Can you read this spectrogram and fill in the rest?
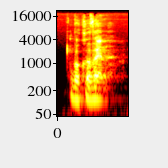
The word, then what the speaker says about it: Буковина: або Буковина. Буковина. Буковина, перепрошую. Буковина. Я знаю. З наголосом має вічну проблему.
